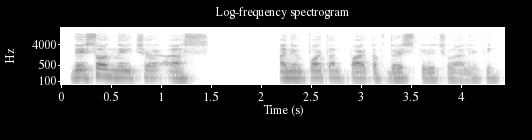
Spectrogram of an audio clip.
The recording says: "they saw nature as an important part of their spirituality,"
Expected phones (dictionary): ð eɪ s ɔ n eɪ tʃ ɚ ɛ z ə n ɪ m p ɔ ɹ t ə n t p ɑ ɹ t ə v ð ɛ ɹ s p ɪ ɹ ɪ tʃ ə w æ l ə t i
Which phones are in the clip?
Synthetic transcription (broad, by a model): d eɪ s ɔ n eɪ tʃ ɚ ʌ s ə n ɪ m p ɔ ɹ t ə n t p ɑ ɹ t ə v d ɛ ɹ s p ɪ ɹ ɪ tʃ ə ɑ l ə t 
